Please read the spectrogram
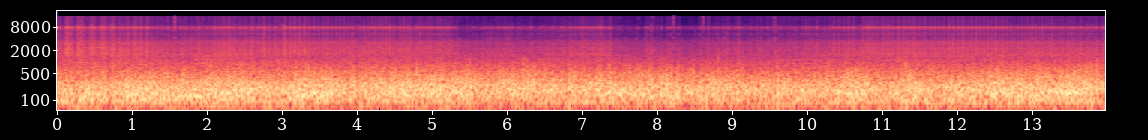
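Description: Steady wind rush buffeting the phone's microphone on a moving motorcycle, mixed with the bike's running noise.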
